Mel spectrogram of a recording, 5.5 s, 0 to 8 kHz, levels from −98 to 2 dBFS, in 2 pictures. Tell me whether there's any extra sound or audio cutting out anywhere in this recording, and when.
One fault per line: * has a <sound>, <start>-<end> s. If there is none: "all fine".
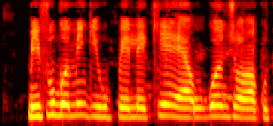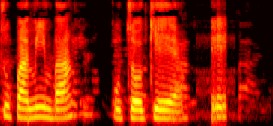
* has a laugh, 4.9-5.0 s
